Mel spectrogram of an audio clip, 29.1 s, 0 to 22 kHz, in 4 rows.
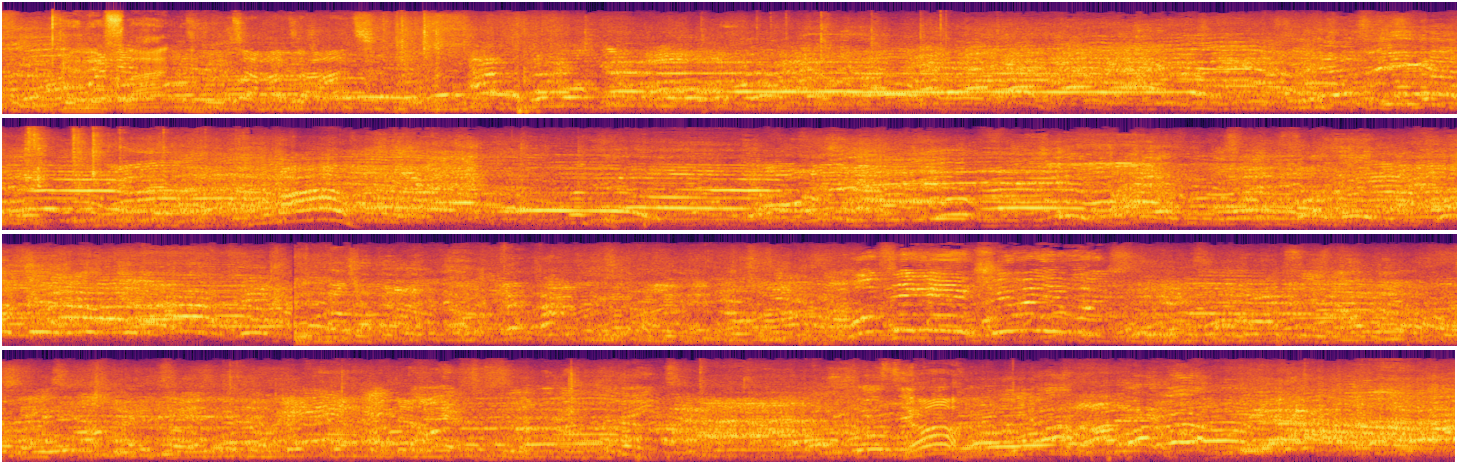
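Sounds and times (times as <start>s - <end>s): chatter of many voices: 0.0s - 29.0s.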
